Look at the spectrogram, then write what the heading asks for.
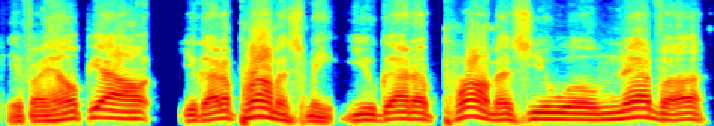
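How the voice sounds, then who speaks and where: An actor playing a middle-aged male theater night watchman who is gruff but kind, with a wry, world-weary, fatherly way of talking. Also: mid-range voice, animated, normal speed, darkish tone, dry recording, studio quality, lightly acted. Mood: confiding. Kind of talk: audio play acting.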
